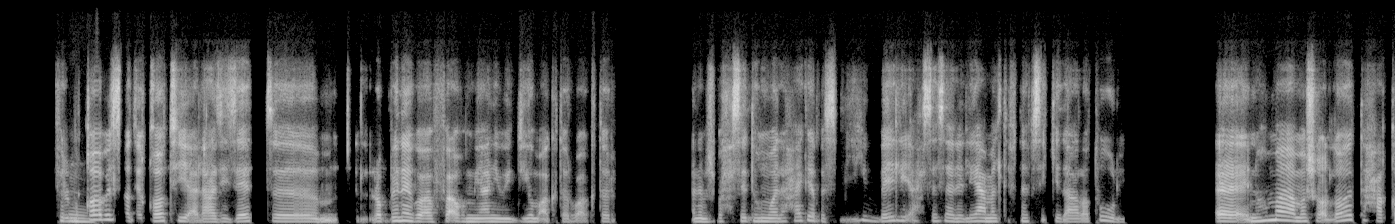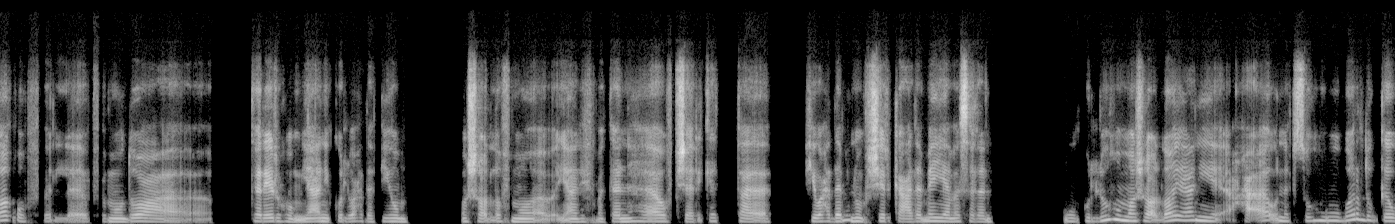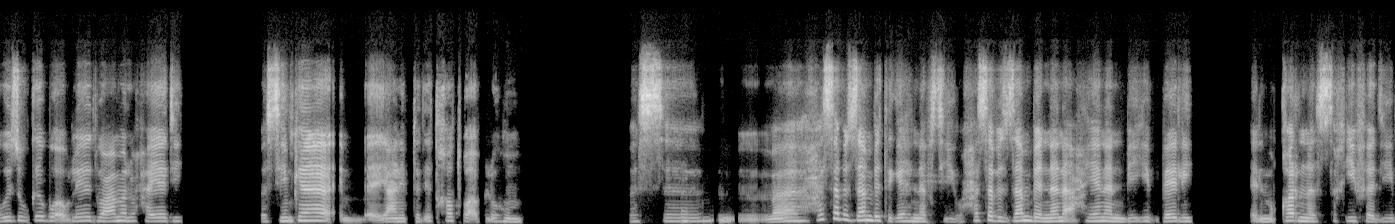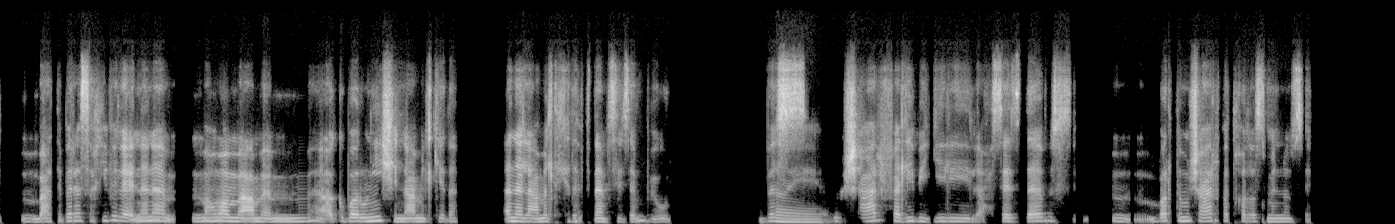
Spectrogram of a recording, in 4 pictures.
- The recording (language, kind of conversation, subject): Arabic, advice, إزاي أبطّل أقارن نفسي على طول بنجاحات صحابي من غير ما ده يأثر على علاقتي بيهم؟
- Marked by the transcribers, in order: in English: "كاريرهم"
